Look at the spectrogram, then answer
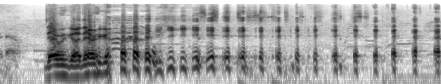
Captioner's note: laugh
